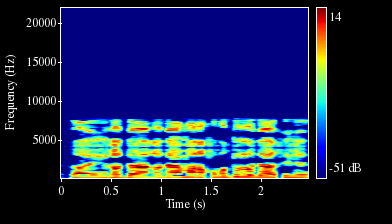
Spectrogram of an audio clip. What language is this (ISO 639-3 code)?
asm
